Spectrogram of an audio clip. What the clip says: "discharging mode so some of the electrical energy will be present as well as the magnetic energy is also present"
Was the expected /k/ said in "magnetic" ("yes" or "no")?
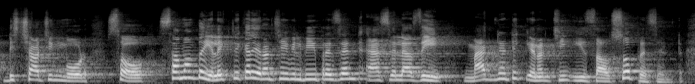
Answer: yes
